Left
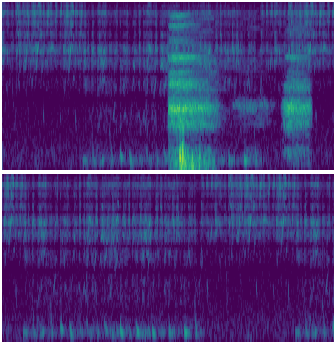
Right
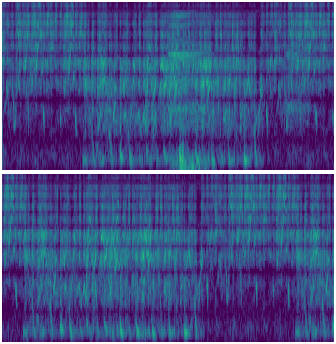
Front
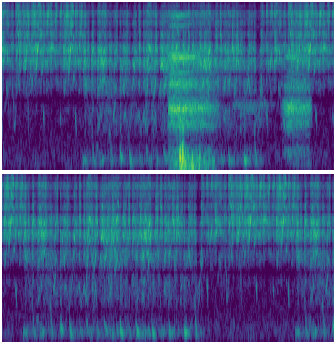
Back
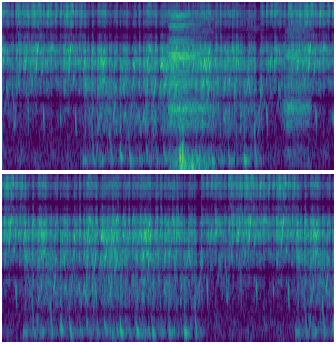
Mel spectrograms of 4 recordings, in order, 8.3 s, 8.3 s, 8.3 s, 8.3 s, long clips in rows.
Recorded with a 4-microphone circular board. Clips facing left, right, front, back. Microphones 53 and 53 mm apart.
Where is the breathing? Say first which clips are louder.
Left 9 dB, front 6 dB; 60° left.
